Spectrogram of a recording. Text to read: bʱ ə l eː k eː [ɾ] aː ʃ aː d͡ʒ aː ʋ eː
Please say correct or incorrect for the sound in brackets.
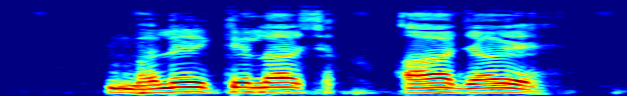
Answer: incorrect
